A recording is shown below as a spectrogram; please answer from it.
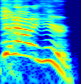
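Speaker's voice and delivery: high-pitched reenacted yell; retold angry yell. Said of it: "after yelling at him".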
